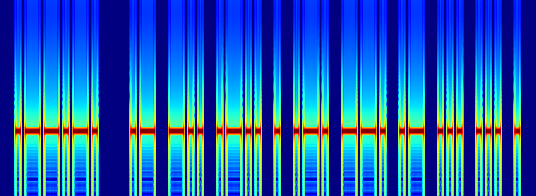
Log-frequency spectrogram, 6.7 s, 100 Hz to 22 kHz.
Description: Morse code, heard as a keyed tone, about 20 wpm, 600 Hz. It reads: @ ADLERGASSE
